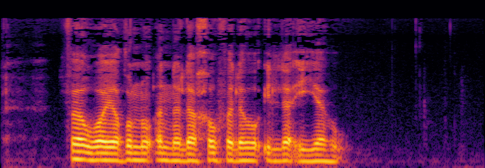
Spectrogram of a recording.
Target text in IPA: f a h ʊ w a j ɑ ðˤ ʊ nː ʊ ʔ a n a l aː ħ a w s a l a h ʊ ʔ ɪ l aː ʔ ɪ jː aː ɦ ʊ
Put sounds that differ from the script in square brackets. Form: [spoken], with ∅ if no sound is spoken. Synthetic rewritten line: f a h ʊ w a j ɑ ðˤ ʊ nː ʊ ʔ a [nː] a l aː [x] a w [f] a l a h ʊ ʔ ɪ [lː] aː ʔ ɪ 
